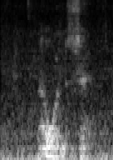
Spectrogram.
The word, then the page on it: nauunsei: Aneityum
